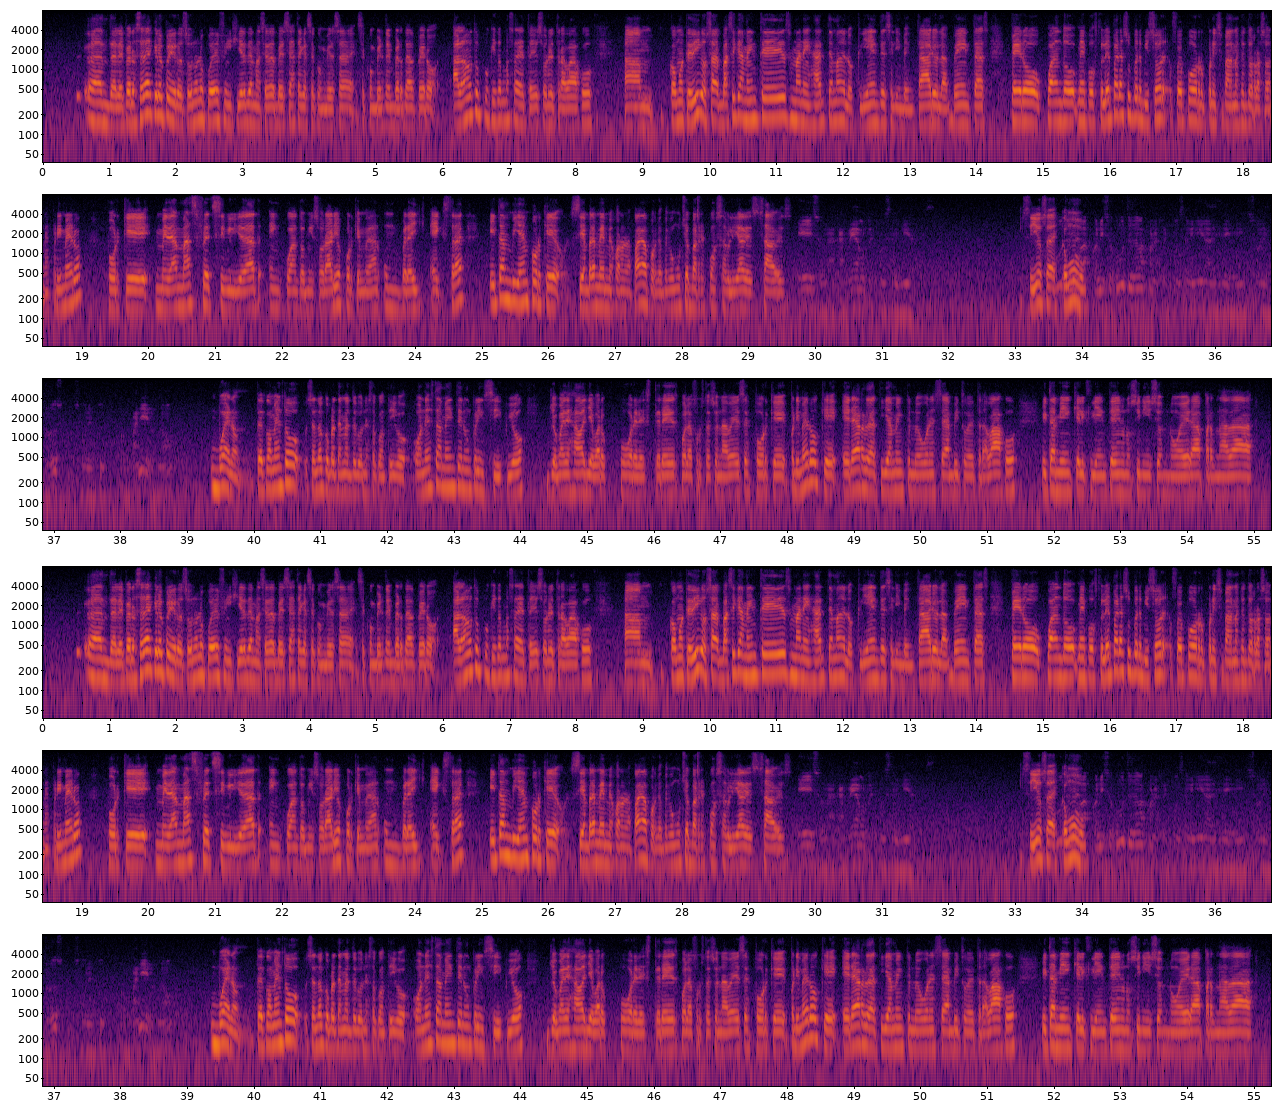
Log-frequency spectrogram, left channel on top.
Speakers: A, on the right; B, on the left.
A: Ándale, pero ¿sabes qué es lo peligroso? Uno lo puede fingir demasiadas veces hasta que se convierta, se convierta en verdad, pero hablándote un poquito más a detalle sobre el trabajo, am,
B: Eh,
A: como te digo, o sea, básicamente es manejar el tema de los clientes, el inventario, las ventas, pero cuando me postulé para supervisor fue por principalmente dos razones. Primero, porque me da más flexibilidad en cuanto a mis horarios, porque me dan un break extra. Y también porque siempre me mejoran la paga, porque tengo muchas más responsabilidades, ¿sabes?
B: eso, acarrea responsabilidades.
A: Sí, o sea,
B: ¿Cómo
A: es como,
B: te llevas con eso? ¿Cómo te llevas con las responsabilidades de, sobre todo, sobre tus compañeros, ¿no?
A: bueno, te comento, siendo completamente honesto contigo, honestamente en un principio yo me dejaba llevar por el estrés, por la frustración a veces, porque primero que era relativamente nuevo en ese ámbito de trabajo y también que el cliente en unos inicios no era para nada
